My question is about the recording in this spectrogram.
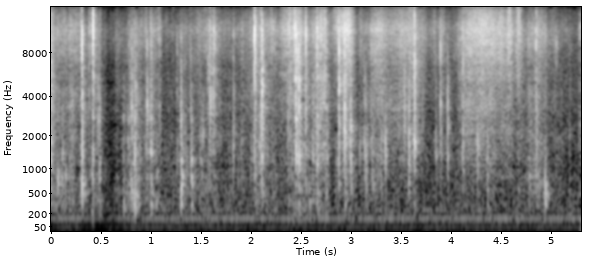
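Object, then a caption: Paper food bag. An empty, medium-size, hollow white-and-red printed paper guinea pig food bag, folded at the top and resting on a lap, is crinkled, folded and rubbed with fingertips. A rapid series of sharp, dry, bright crackles and crinkles rises over a soft rustling bed, each snap dying away almost instantly with no ring.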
